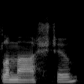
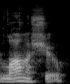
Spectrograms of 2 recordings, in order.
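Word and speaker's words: Lamashtu: Yeah, for some reason I always pronounce it Lamashu. Why? There's a T in there. I know. I just never particularly read it. I was just like, yeah, it's the shoe of a llama.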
